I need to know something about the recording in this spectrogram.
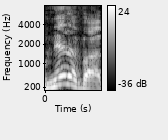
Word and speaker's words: Nineveh: I'd say its threat level might be on par with Nineveh, Oh, Nineveh.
